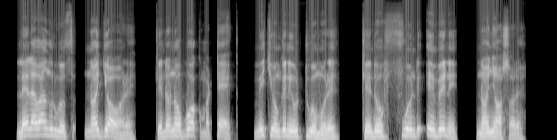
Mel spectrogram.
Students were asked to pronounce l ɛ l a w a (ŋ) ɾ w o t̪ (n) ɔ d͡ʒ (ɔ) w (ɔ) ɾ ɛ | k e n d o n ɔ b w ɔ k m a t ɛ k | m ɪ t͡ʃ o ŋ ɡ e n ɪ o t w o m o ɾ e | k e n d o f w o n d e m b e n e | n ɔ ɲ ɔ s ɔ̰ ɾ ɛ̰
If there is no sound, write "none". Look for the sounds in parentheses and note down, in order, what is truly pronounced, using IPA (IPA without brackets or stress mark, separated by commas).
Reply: ŋ, n, ɔ, ɔ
